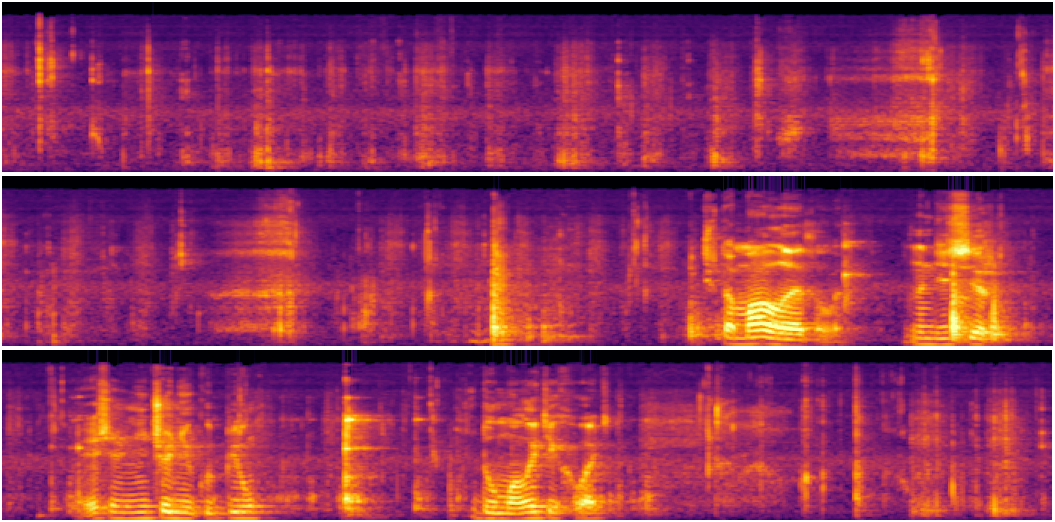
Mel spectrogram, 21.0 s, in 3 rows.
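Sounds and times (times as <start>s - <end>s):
person chewing crunchy cereal: 0.0s - 11.6s, 18.2s - 21.0s
person sipping tea: 5.1s - 7.0s, 8.2s - 11.6s.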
